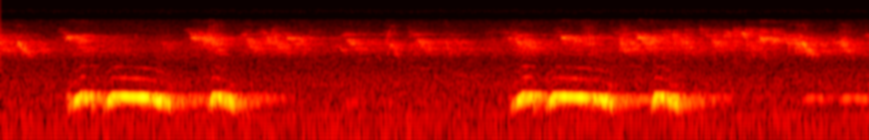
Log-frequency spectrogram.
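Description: Eurasian collared dove giving two soft, low three-note coos, a long note then two shorter ones, repeated after a pause, over high twittering of small birds.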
